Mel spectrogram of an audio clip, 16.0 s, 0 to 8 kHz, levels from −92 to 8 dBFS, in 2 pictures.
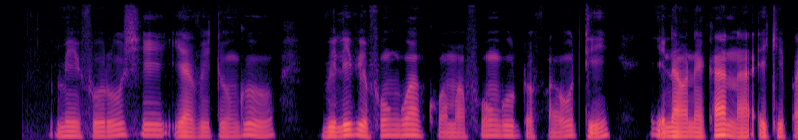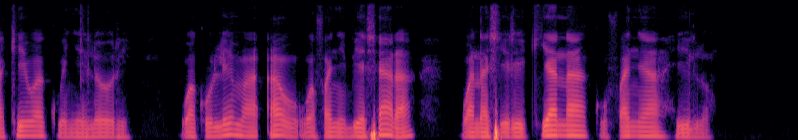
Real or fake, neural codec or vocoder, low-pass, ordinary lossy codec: real; none; 7.2 kHz; Opus, 32 kbps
